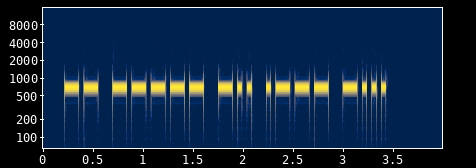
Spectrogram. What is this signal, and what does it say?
Morse code, heard as a keyed tone, about 25 wpm, 700 Hz. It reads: M0DJB
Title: DXCC-100 Call Signs - 5 Characters - Repeated 3x - 25wpm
